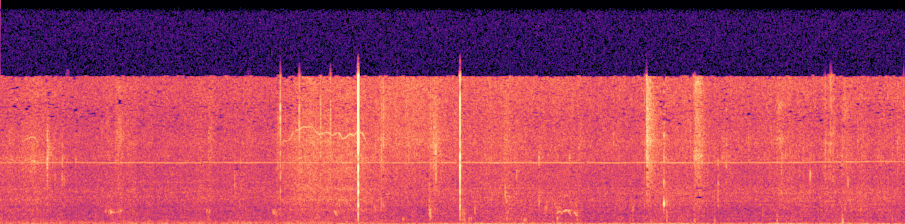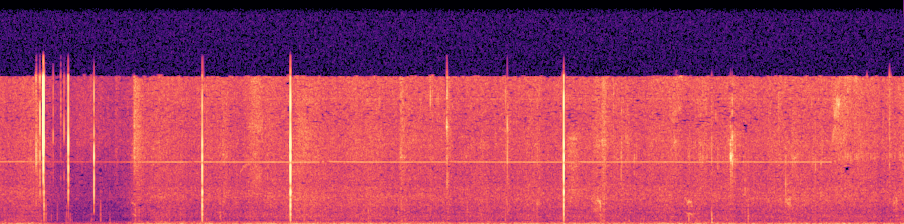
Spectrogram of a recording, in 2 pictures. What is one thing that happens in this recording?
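Newborn puppies squeak and whimper faintly.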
